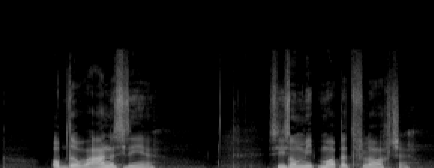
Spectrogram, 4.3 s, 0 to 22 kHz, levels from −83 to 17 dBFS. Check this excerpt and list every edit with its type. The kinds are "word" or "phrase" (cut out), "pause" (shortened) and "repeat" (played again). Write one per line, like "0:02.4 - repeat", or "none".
0:01.2 - word
0:02.9 - word
0:03.4 - word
